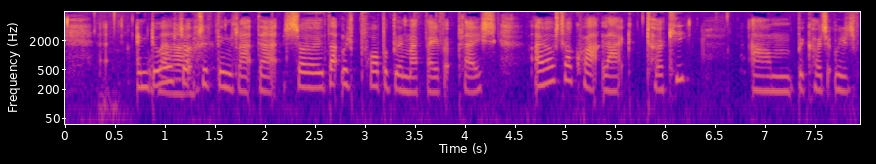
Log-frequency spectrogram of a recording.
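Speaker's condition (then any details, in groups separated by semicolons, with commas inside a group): Deafness, born deaf; probably congenital deafness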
